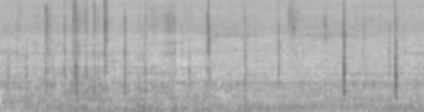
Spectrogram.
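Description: Irregular light clicks and taps from hands handling a leather belt, a quick cluster in the first two seconds and then a few scattered ones.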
